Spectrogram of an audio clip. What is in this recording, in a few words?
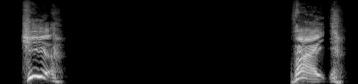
Rap Do It Adlip J, vocal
